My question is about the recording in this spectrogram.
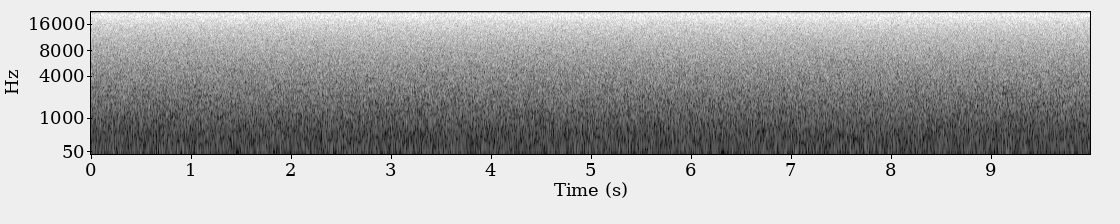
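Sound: white noise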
